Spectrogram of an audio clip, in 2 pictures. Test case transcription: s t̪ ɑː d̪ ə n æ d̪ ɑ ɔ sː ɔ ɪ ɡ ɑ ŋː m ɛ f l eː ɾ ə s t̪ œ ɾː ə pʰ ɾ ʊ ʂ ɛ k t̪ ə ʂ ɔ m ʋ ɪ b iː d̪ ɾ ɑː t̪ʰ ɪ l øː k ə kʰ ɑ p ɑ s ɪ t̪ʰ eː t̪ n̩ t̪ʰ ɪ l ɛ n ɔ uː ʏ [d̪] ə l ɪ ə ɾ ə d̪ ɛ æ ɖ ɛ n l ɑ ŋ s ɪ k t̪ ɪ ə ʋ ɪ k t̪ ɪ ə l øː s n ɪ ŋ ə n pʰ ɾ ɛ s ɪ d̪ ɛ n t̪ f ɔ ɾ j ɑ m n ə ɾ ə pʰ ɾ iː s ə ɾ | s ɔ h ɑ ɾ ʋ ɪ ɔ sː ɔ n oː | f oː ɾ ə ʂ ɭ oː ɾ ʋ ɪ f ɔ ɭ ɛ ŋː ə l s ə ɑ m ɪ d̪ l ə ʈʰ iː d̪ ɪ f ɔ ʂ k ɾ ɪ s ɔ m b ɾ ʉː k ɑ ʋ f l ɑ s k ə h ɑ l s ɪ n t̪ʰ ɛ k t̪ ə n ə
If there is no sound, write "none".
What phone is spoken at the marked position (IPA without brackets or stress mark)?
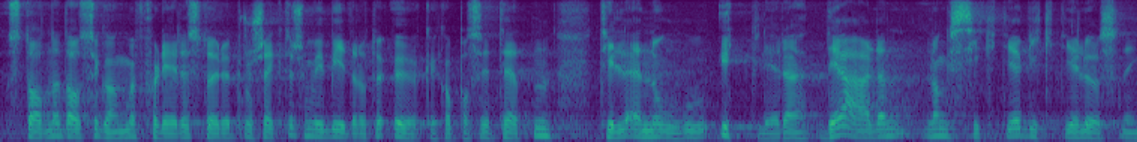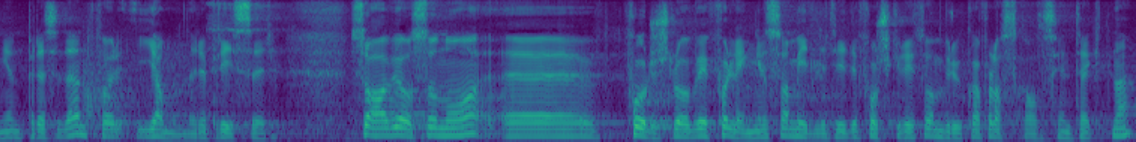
t̪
